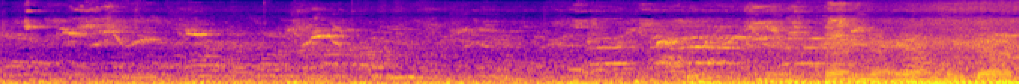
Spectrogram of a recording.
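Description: Birds chirp and twitter nearby.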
